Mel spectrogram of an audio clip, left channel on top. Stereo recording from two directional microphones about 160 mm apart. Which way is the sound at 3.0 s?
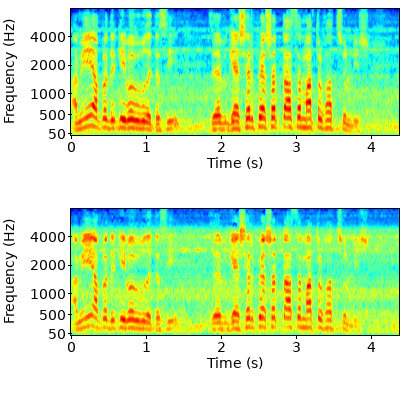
55° left (ahead or behind).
